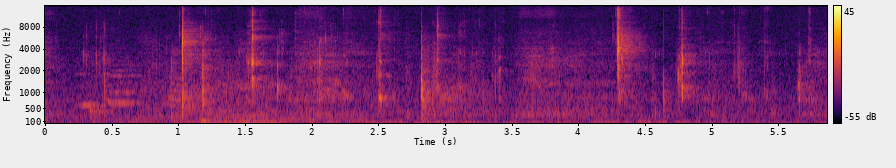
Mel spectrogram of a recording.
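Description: Close-miked mouth sounds of a person chewing and swallowing: a series of sharp wet clicks and smacks, loudest about a second in and again past four seconds in.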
